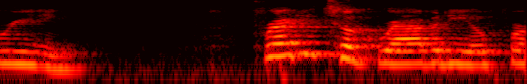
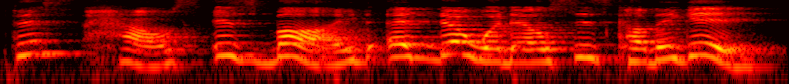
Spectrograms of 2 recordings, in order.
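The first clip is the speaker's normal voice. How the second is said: bossy George; 3 semitones higher, 7 dB louder than usual. Acted. George claims the house.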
